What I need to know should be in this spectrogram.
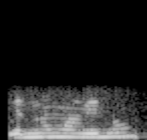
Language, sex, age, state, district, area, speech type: Tamil, female, 45-60, Tamil Nadu, Perambalur, rural, conversation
